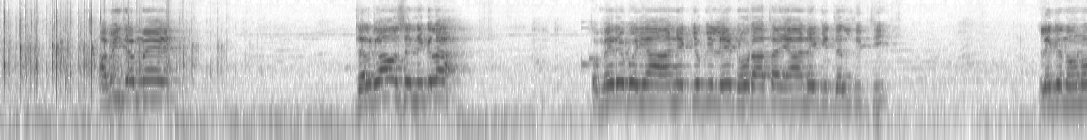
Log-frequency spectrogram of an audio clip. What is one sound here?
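A man speaks slowly and loudly through a microphone, drawing out his words.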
